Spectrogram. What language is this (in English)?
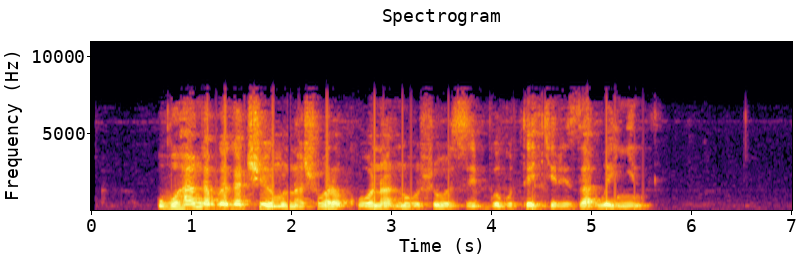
Kinyarwanda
